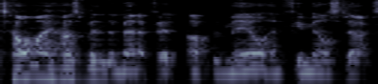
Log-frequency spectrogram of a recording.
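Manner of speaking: plain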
